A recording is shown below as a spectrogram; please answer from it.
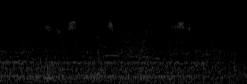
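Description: Faint pencil strokes on paper as numbers are written out, in two short spells about half a second in and near the end.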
